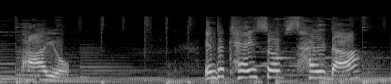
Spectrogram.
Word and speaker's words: 봐요: So in this case, it's not 보아요. But the correct way to say it is 봐요.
